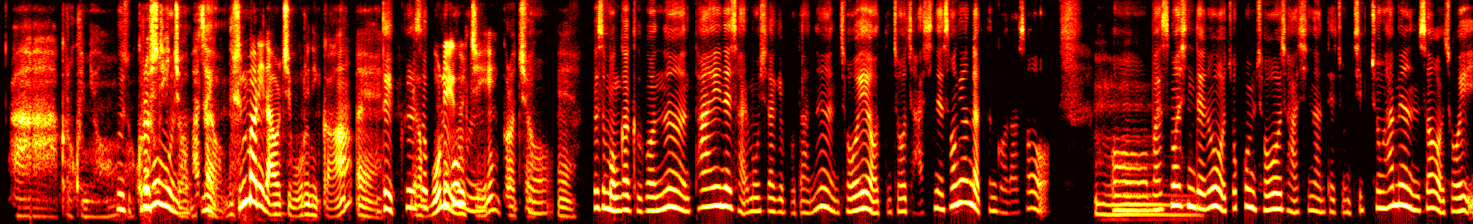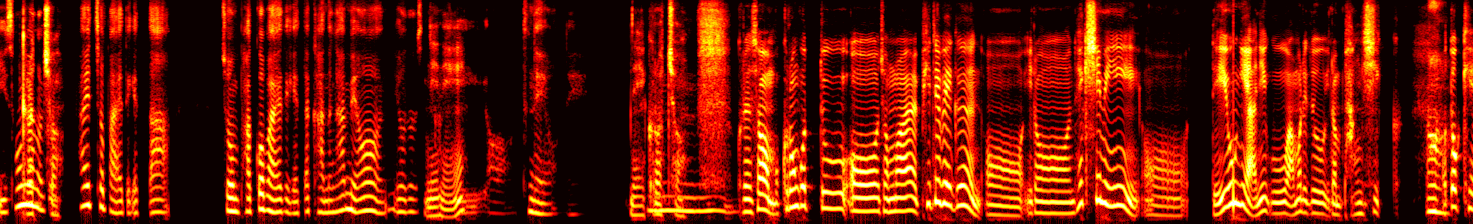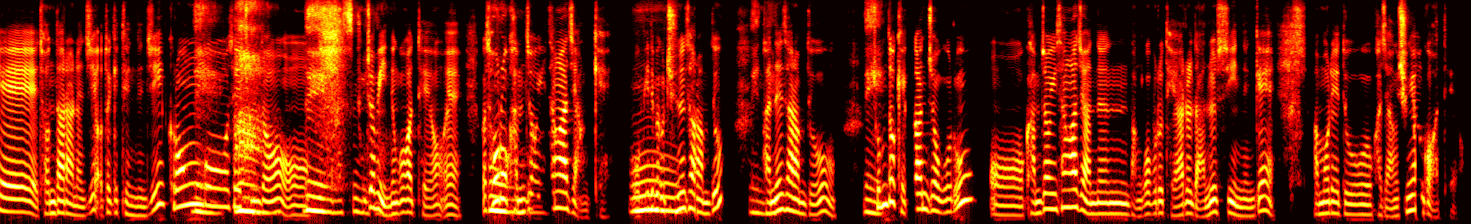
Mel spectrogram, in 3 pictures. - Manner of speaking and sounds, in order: tapping; other background noise
- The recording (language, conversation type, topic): Korean, advice, 멘토의 날카로운 피드백을 감정 상하지 않게 받아들이고 잘 활용하려면 어떻게 해야 하나요?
